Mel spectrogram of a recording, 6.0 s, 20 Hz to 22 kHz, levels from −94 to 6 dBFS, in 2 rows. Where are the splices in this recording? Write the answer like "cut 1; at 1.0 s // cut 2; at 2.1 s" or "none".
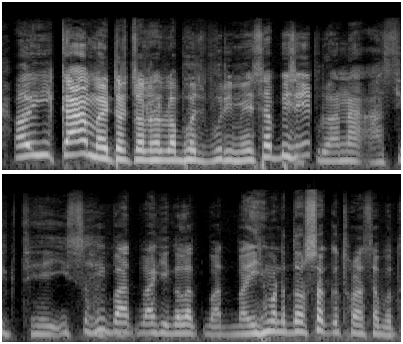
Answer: cut 1; at 2.2 s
